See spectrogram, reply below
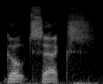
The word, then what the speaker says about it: Goatse: Yeah, so goat sex is GOATSE.CX. It's pronounced goat sex.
